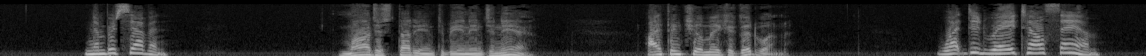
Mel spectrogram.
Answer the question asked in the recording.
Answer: He told Sam that Marge was studying to be an engineer.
